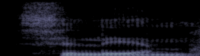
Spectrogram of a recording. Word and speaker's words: psyllium: supplement, a stuff called psyllium husk. It's spelt with a P, Psylliu, something like that, psyllium husk. And that, I used to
